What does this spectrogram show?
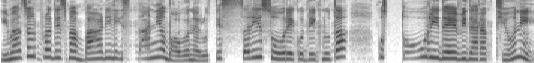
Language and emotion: Nepali, sad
